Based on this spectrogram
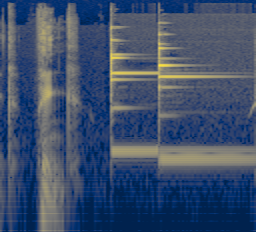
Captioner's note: doorbell rings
